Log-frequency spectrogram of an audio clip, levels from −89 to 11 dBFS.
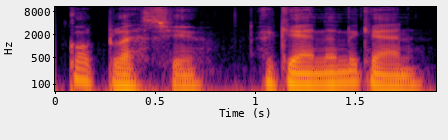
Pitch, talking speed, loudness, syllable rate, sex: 95 Hz, 190 wpm, -21 LUFS, 5.5 syllables/s, male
